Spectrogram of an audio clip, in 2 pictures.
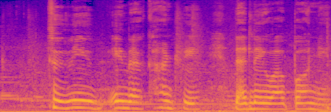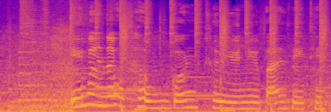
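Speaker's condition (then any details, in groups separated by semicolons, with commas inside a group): Cerebral palsy; from birth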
